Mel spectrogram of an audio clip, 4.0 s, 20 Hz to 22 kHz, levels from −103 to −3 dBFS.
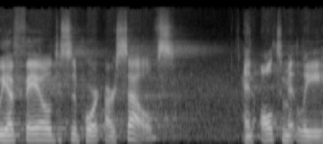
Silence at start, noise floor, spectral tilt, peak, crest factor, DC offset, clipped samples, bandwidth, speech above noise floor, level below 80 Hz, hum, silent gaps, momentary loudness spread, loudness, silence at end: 0 s; -61 dBFS; -2 dB/octave; -14 dBFS; 20 dB; under 0.1%; under 0.1%; 17.5 kHz; 27 dB; -82 dBFS; none; none; 9 LU; -33 LUFS; 0 s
